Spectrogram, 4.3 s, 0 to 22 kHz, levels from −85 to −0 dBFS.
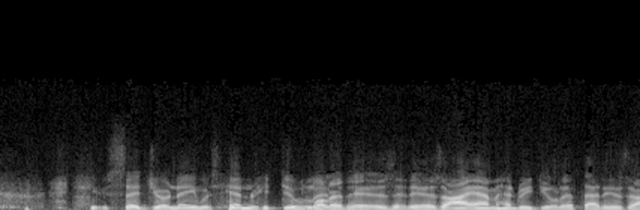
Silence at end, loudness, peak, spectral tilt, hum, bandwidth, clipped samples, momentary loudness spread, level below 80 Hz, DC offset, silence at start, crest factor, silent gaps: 0 s; -19 LUFS; -4 dBFS; -9 dB/octave; none; 7.2 kHz; under 0.1%; 13 LU; -54 dBFS; under 0.1%; 0 s; 16 dB; none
